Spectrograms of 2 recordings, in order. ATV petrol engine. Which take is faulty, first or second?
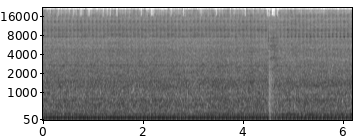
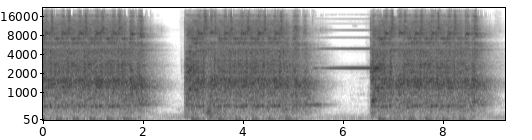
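second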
